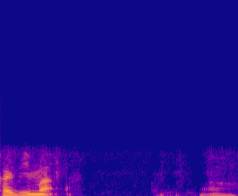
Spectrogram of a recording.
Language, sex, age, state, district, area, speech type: Bodo, male, 18-30, Assam, Kokrajhar, urban, conversation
